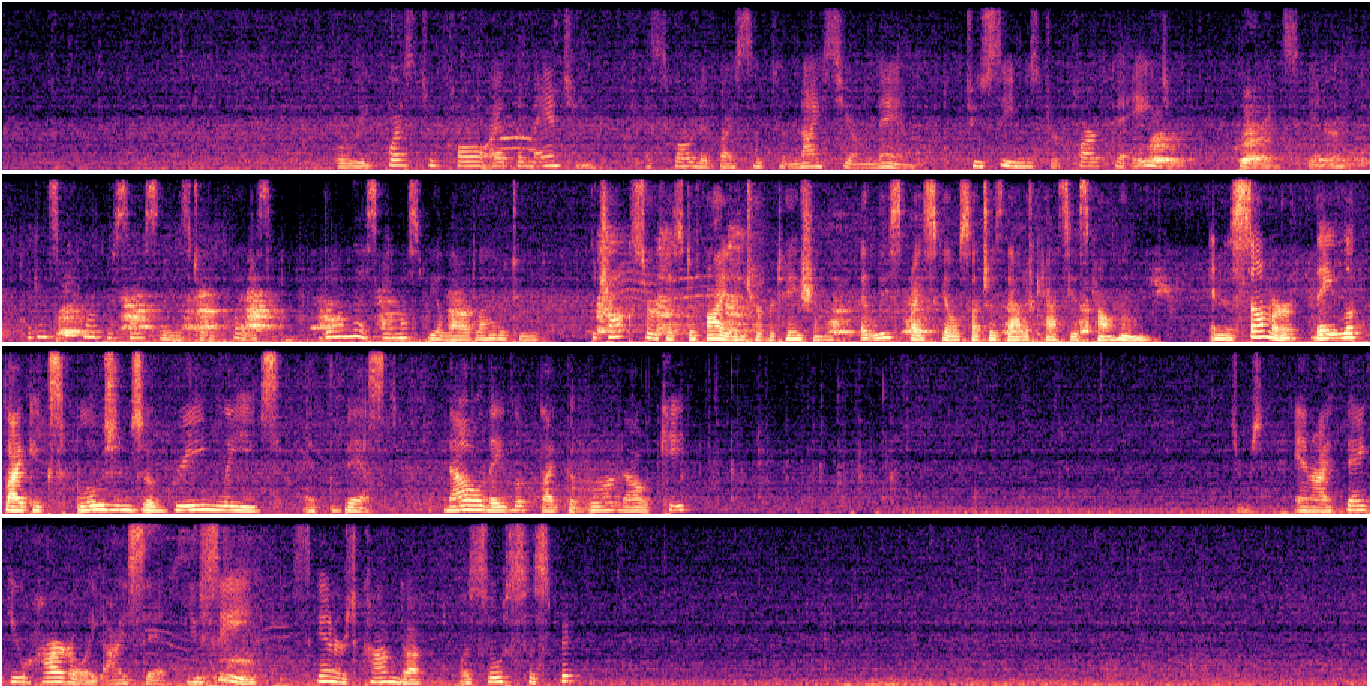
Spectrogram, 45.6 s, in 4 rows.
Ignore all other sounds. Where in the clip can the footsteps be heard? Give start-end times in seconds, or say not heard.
not heard.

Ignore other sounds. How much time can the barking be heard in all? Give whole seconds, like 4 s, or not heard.
11 s.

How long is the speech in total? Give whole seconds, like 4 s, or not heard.
32 s.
